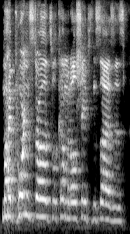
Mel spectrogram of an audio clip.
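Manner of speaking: ordinary delivery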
